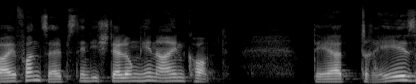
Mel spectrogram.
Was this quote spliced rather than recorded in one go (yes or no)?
no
